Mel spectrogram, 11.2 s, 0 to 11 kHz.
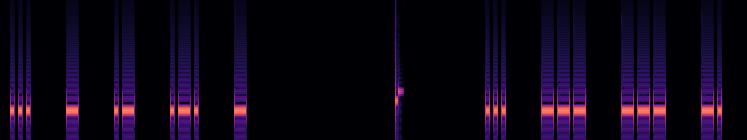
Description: Morse code, heard as a keyed tone, about 20 wpm, spaced as for 11 wpm, 700 Hz. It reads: START SOON
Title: 3x Character Spacing - Top 500 Words - 20wpm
